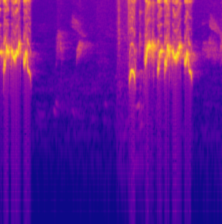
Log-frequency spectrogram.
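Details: Red-whiskered bulbul, caged, song meant for young birds to copy; two quick phrases of warbling whistled notes separated by over a second of near silence, with faint soft chirps between.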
